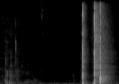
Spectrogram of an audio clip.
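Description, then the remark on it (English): After a mostly quiet stretch, several people try to clap at the same moment, producing three sharp, loud bursts in quick succession that are not perfectly in sync. No one speaks. “So y'all clap right after her.”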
